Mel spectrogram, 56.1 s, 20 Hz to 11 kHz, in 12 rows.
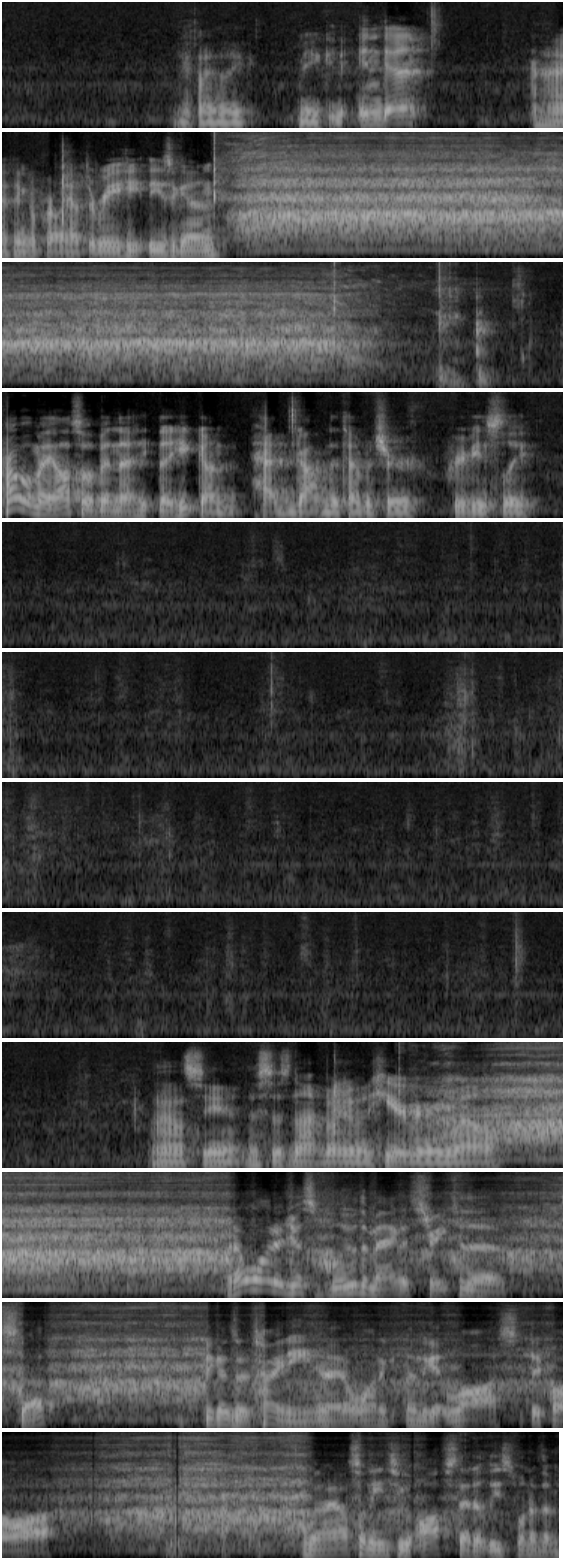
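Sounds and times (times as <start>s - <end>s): heat gun blowing air: 6.4s - 13.4s, 40.2s - 56.0s
paper towel crinkling: 20.6s - 37.0s.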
